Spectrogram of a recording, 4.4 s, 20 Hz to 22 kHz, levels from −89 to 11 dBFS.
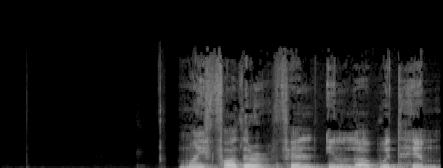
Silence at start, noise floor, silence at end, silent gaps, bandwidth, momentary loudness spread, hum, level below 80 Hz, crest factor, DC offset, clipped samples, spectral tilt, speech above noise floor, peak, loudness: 1.8 s; -82 dBFS; 0 s; none; 16 kHz; 6 LU; none; -50 dBFS; 20 dB; under 0.1%; under 0.1%; -6 dB/octave; 59 dB; -6 dBFS; -23 LUFS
